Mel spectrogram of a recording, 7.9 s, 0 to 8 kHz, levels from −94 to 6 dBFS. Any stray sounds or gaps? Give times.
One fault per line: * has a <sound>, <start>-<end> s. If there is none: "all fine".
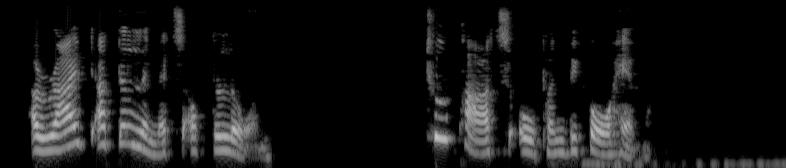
all fine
